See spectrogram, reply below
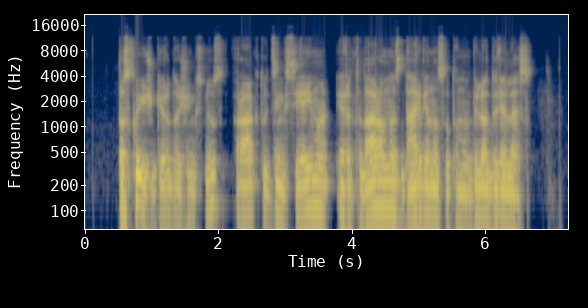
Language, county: Lithuanian, Alytus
